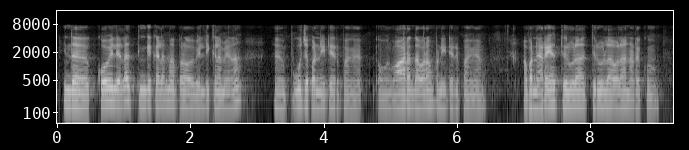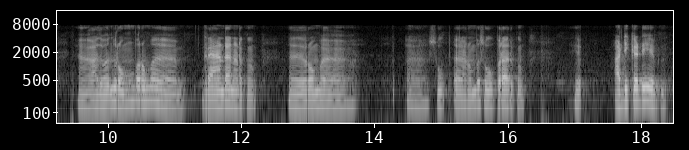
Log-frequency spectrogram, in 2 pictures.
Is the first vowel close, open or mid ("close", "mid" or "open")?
close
